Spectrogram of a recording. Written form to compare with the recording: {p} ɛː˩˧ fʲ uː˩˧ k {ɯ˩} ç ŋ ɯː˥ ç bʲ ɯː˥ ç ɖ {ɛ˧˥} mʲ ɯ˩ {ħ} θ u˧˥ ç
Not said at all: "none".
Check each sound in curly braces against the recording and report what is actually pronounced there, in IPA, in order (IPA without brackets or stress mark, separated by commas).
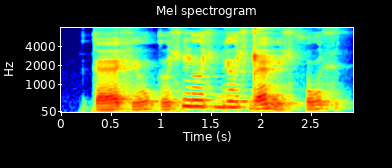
k, ɯ˩˧, ɛ˧˥, ç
